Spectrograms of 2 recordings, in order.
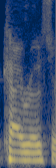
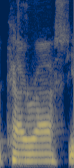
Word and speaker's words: Kairos: And, you know, we call it Kairos Partnerships, but Kairos or Kairos, you know, from the Greek word time. Either one.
